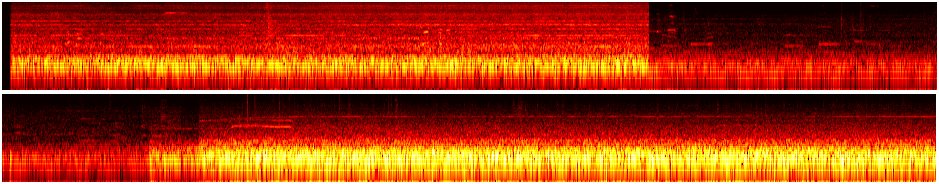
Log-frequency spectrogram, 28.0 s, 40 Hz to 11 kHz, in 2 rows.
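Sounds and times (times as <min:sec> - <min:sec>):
aircraft cabin hum: 0:00.2 - 0:09.8, 0:12.7 - 0:28.0
jet airliner whine and rumble: 0:00.2 - 0:28.0.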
